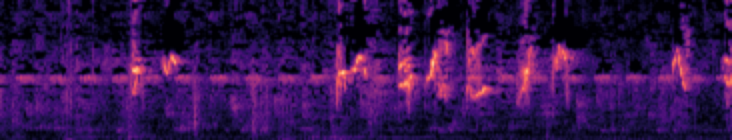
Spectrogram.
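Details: Crimson sunbird song, used to coax silent young songbirds into singing: a quick string of sharp, very high chirps and short twittering notes bunched in the second half, over a steady high-pitched hum and faint background noise.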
